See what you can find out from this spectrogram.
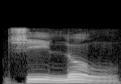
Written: Chi-lung

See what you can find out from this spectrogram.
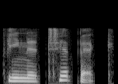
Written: phenotypic

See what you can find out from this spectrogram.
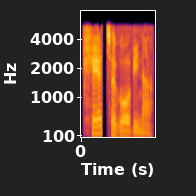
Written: Hercegovina

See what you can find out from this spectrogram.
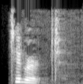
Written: tibert

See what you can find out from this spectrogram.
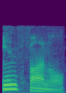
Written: infaunal

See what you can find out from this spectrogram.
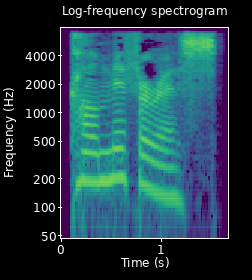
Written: culmiferous

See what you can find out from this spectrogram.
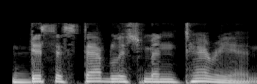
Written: disestablishmentarianism

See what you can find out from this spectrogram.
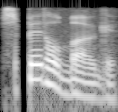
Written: spittlebug

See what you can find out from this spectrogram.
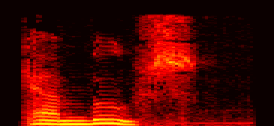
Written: camboose

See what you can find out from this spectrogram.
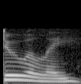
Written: dewily

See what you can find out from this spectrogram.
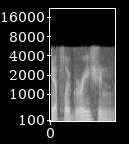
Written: deflagration

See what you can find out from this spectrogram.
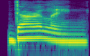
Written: darlingness

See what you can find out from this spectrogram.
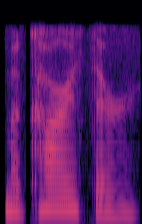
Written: macarthur

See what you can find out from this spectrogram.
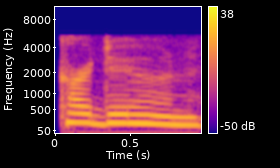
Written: cardoon

